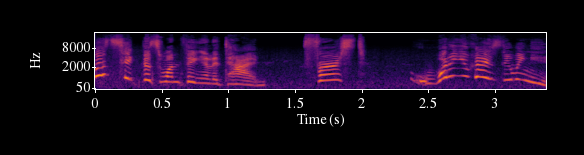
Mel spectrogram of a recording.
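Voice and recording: A cartoonish character voice, squeaky and extremely high in pitch. It moves at a moderate pace.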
